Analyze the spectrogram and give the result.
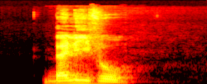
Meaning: staddle, sapling
- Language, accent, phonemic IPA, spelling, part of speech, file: French, France, /ba.li.vo/, baliveau, noun, LL-Q150 (fra)-baliveau.wav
